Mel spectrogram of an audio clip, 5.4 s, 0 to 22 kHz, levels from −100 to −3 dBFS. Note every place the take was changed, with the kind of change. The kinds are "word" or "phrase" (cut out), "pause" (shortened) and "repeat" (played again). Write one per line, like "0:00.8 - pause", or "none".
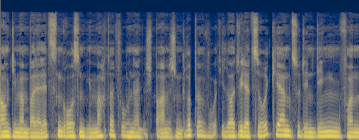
0:01.3 - word
0:02.1 - word
0:03.2 - word
0:03.6 - word
0:04.4 - word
